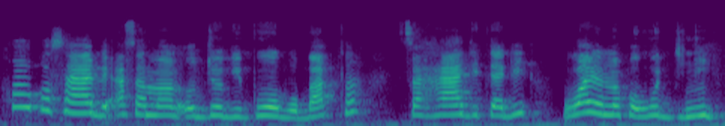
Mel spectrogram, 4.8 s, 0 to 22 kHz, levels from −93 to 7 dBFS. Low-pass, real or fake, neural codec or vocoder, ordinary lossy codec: 10.8 kHz; fake; codec, 44.1 kHz, 3.4 kbps, Pupu-Codec; Opus, 16 kbps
